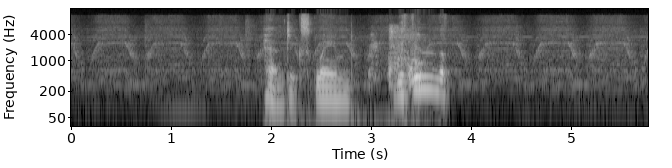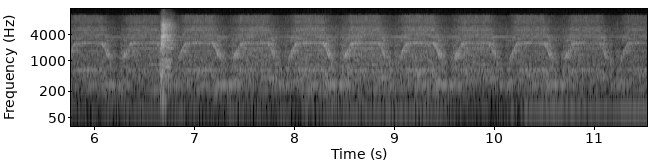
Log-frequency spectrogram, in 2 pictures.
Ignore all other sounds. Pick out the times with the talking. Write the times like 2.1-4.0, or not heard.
1.9-3.8.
